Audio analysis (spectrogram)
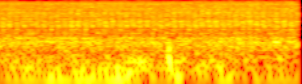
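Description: A car engine hums steadily while driving on a foggy mountain ghat road in the rain, a low continuous drone with a faint thump partway through.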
